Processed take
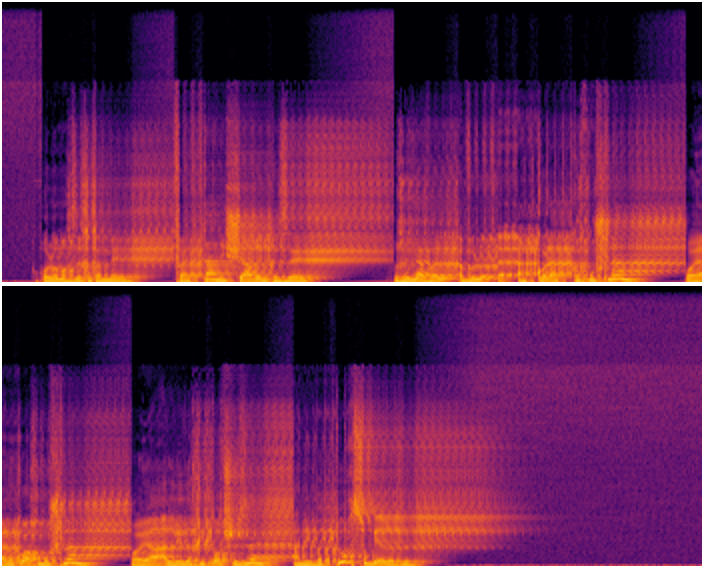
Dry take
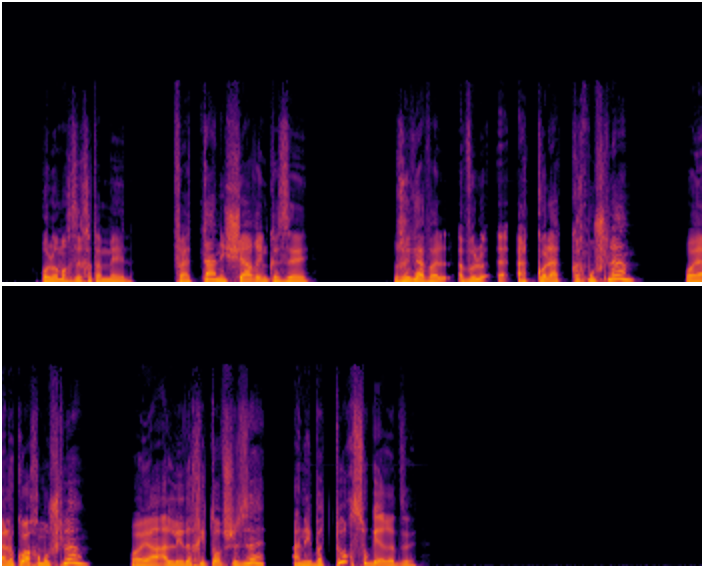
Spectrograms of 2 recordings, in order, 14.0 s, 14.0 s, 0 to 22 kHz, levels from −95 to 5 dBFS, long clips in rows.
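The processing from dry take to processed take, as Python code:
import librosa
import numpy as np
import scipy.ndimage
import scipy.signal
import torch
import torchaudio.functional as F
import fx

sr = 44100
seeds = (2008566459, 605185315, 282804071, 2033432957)

p1 = x + fx.echo_thinned(x, sr, ms=78, feedback_pct=71, hz=1000.0, wet_db=-5, dry=0)
p2 = fx.env_flatten(p1, sr, amount_pct=70)
y = p2 * librosa.db_to_amplitude(4.0)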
